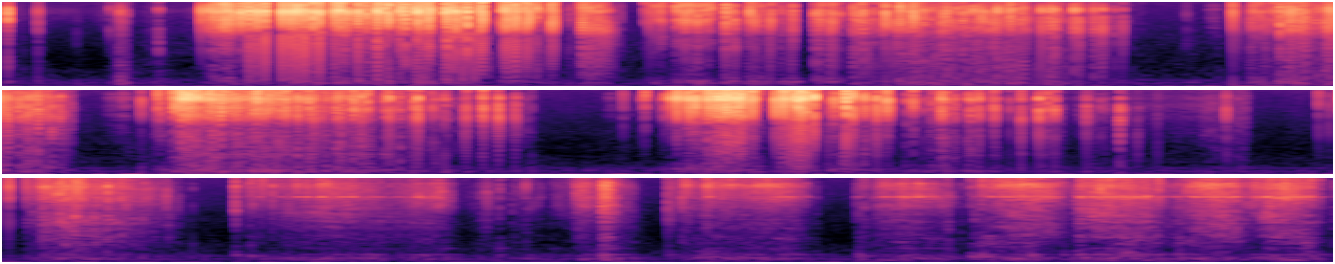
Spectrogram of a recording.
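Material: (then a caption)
Plastic. Long acrylic nails scratch across the ridged edges of a tall stack of blank polycarbonate CD-R discs on a plastic spindle. The result is a bright, hissy rasping that comes in bursts, loudest in the first half and then fading to softer, quicker scratches with almost no low end.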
